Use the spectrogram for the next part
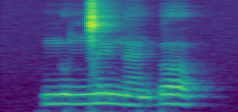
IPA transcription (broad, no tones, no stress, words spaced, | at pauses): nuŋ͡ǀɪnæ̃ ɠʌ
